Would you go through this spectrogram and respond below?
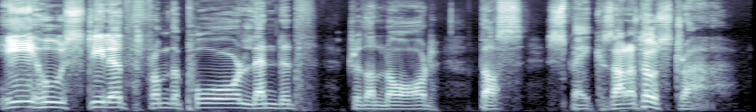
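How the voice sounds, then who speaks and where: A man voicing a boisterous, mocking young man who speaks loudly and theatrically. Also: unhurried, dry recording, clean studio sound. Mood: mock-solemn. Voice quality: loud, high, mock-solemn.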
